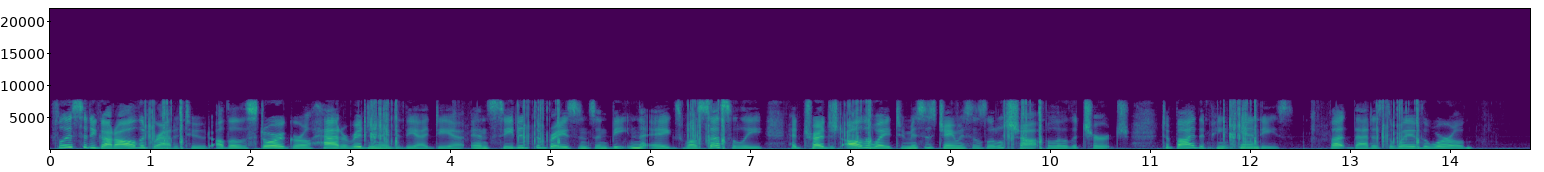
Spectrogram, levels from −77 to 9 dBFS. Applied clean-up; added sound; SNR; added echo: none; Domestic sounds, home sounds; 12 dB; none.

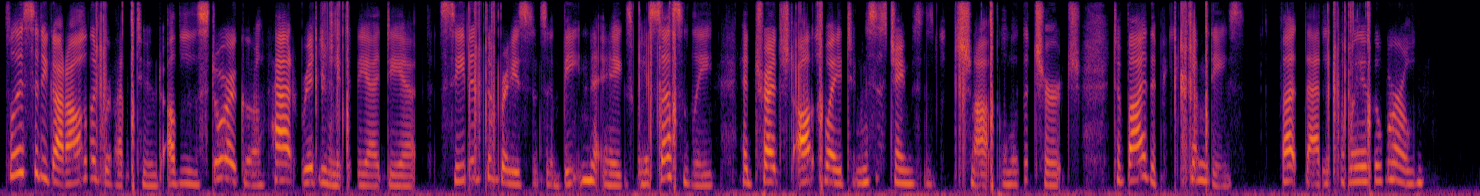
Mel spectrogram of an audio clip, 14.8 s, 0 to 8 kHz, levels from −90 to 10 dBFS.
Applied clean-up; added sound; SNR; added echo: neural diffusion model UNIVERSE++.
